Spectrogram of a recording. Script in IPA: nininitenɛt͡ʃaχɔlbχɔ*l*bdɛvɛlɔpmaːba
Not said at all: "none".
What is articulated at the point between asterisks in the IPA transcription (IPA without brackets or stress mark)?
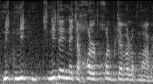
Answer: l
